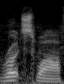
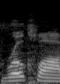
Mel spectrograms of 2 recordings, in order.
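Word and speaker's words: Wrocław: with the um rose i believe it's pronounced rootsworth but it looks like roe claw panthers in poland so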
